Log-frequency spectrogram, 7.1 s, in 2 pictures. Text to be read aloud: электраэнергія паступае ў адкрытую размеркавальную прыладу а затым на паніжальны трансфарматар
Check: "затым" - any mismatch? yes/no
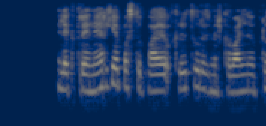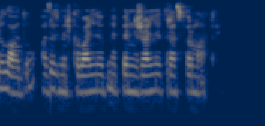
yes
